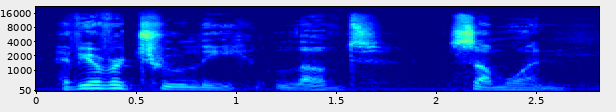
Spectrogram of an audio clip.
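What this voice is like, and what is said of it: Kingpin impression. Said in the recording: “That's a good impression.”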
